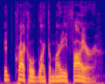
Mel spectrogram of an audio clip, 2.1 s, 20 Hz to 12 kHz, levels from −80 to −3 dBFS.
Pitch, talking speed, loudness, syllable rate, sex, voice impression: 110 Hz, 170 wpm, -18 LUFS, 4.4 syllables/s, male, very masculine, adult-like, thick, cool, wild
